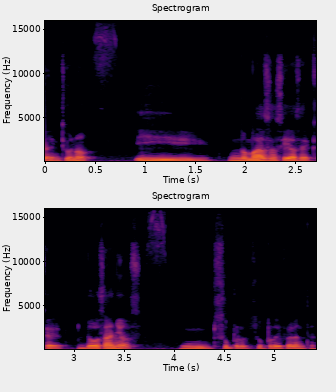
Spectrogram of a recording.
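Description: A man talks at a fairly slow pace. His medium-pitched voice has a dark, mellow tone. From Colombia. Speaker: film editor, film school graduate; podcast guest. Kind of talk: casual chat. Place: home room. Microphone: lapel.

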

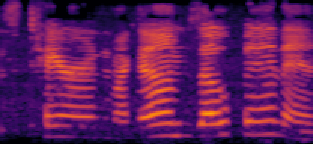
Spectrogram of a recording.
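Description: A woman talks with ordinary pitch variation, the sound dry with no echo and light background noise. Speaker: vlogger. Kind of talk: casual vlog chat. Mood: relaxed, amused. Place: car. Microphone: phone near.

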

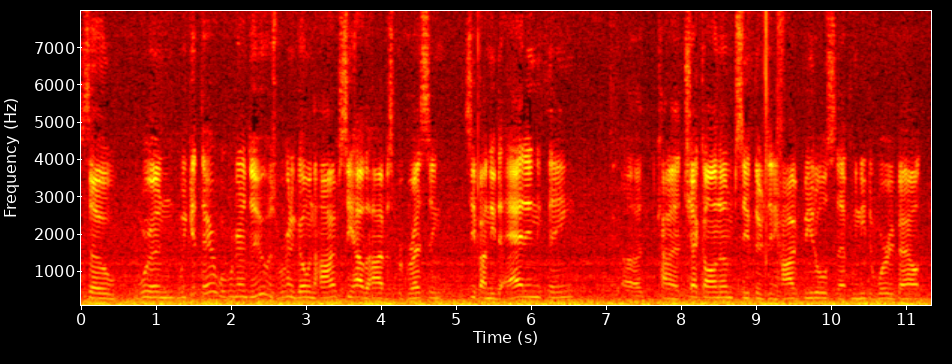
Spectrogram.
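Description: A man talks at a very fast pace. Loud background noise sits under a dry sound with no echo. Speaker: beekeeping vlogger. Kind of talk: casual vlog chat. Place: car. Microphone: phone near.

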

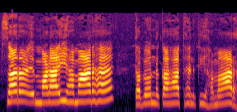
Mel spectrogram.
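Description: A woman with a high pitch and lively intonation uses a raised, projected voice at a very slow pace, the sound dry with no echo. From Uttar Pradesh. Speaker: villager. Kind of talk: testimony. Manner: halting. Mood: aggrieved, pleading complaint. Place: open country. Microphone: handheld.

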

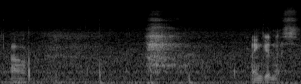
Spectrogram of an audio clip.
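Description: A man's voice with noticeable background noise and a dry sound with no echo. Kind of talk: casual vlog chat. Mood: relieved, pleased. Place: open country. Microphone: phone near.

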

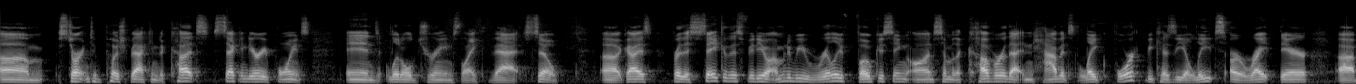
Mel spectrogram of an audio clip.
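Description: Speaking at a moderate pace, the man shows ordinary pitch variation. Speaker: presenter. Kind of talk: tutorial. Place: shop. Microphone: lapel.

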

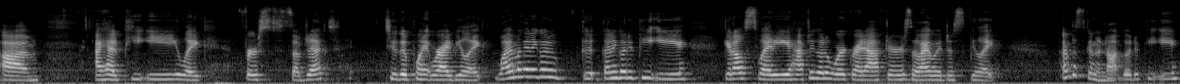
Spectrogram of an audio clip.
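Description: Talking at a fairly quick pace, a woman with an American accent has a fairly high pitch and ordinary pitch variation. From Las Vegas, Nevada. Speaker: school board trustee. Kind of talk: interview. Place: studio. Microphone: studio mic.

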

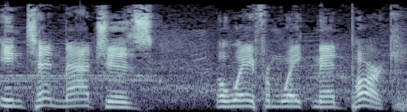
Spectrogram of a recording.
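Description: A man's voice with noticeable background noise. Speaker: play-by-play commentator. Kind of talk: live sports commentary. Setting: broadcast booth.

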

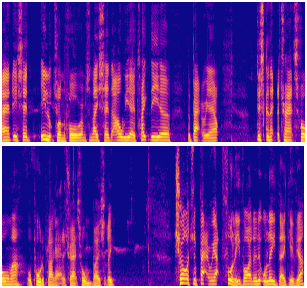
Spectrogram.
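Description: A man speaks at a fairly quick pace. His intonation is lively. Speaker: vlogger. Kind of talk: casual vlog chat, rant. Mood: annoyed, ranting. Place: garden. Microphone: lapel.

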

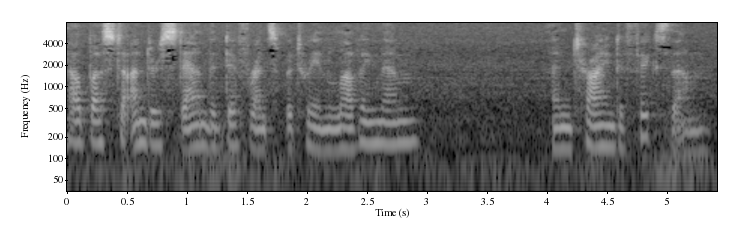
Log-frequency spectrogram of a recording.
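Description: Over light background noise, a woman with a very deep, low pitch, a warm tone and vocal fry speaks at a very even loudness with fairly even intonation. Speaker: cathedral dean giving a morning devotional. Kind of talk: fervent spoken prayer, earnest and pleading, addressed to God. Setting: outdoors at a friend's house in the morning. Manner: earnest, warm and heartfelt, unhurried; pastoral, reflective, conversational in the reflection. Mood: calm, gentle, reflective.

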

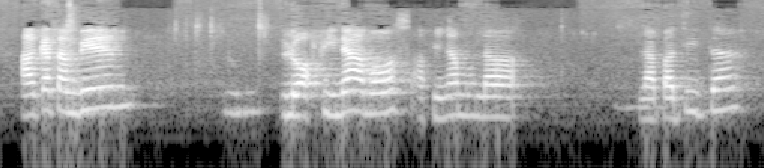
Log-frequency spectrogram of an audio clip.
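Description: A woman's very slow speech with long, frequent pauses, fairly even intonation and noticeable background noise. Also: fairly high pitch for a woman. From Argentina, Buenos Aires city. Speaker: origami artist. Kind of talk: origami tutorial. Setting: Instagram live video.

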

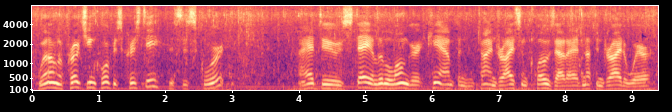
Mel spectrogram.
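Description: A man at a moderate pace with a dry sound with no echo and noticeable background noise. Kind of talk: casual vlog chat. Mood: happy, relaxed. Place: boat.

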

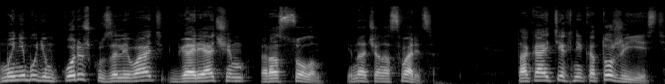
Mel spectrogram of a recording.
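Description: This man's voice sits rather high for a male, moving at an even, middling speed with normal pitch movement, and nothing can be heard behind it. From Siberia, Krasnoyarsk. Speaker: chef, cooking video host. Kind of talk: cooking tutorial. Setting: home kitchen. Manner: casual, chatty. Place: kitchen.

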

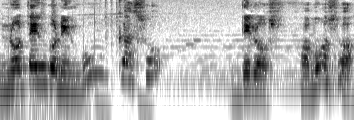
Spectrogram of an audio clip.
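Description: A man's high-pitched voice with a Chilean accent and lively intonation, faint music in the background. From Concepción, Chile. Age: 80s+. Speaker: UFO researcher, retired police officer. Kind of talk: interview answer. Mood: calm, storytelling. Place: home room.

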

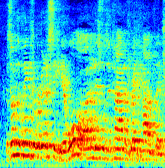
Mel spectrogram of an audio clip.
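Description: A man speaks with lively intonation in a space with strong room echo and light background noise. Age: 50s. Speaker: missionary preacher, retired army veteran. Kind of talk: sermon. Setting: church. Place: church.

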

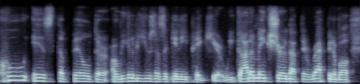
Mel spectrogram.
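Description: Talking at a fairly quick pace with hardly any pauses, this dark, mellow voice keeps its loudness very even and its pitch variation ordinary over a quiet background. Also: man, medium pitch for a man. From Canada. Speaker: real estate investment advisor; podcast guest. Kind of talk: casual chat. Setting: livestream with viewer comments. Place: studio. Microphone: studio mic.

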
